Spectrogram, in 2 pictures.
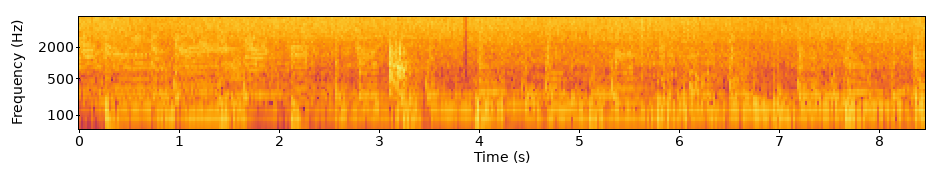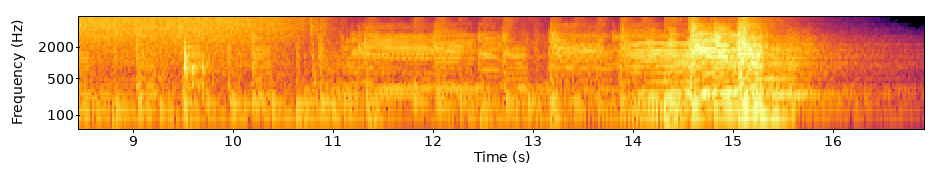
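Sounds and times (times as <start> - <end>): fish and celery sizzling: 0.0 - 10.8
spatula scraping wok: 0.0 - 10.8
background music: 0.0 - 16.8.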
